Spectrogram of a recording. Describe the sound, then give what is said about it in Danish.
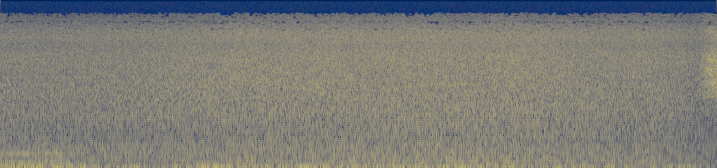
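A steady, loud roar of North Sea surf at Hvide Sande, a town on a narrow spit of sand between the sea and Ringkøbing Fjord, in January, a continuous wash of breaking waves with no distinct pauses and no voices. “Foran mig er Vesterhavet.”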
